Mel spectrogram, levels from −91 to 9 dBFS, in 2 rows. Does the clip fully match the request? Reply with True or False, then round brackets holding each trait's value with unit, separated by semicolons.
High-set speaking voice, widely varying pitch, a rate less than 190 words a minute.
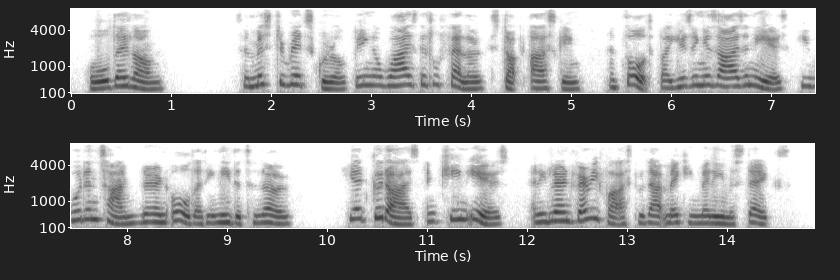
False (225 Hz; 6.3 semitones; 200 wpm)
